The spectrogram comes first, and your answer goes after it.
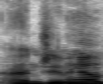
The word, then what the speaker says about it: Angeline: £25 from Angeline Rhymes with Green.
